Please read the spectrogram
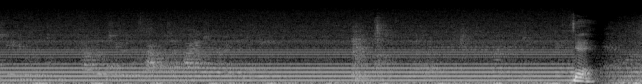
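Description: Steady electrical mains hum in the audio system, a buzz with many evenly spaced overtones holding at one level, with a faint, distant voice underneath. Near the end the hum is briefly broken as a close voice comes in.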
